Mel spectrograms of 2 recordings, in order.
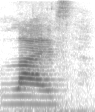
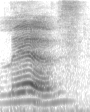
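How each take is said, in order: First: The vowel is a long I, as in 'eye'. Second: The vowel is a short I, as in 'it'. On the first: It is the plural of life, as in a game. "you could say this with a long I" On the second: It is the verb meaning someone resides somewhere. "Or you could say with a short I"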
